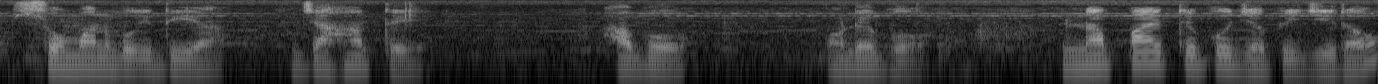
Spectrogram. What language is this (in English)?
Santali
